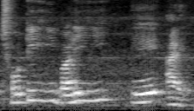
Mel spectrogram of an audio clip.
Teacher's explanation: अग्र स्वर जिसमें जीभ का अगला भाग कार्य करता है, जिसके उच्चारण में, वो अग्र स्वर कहलाते हैं।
